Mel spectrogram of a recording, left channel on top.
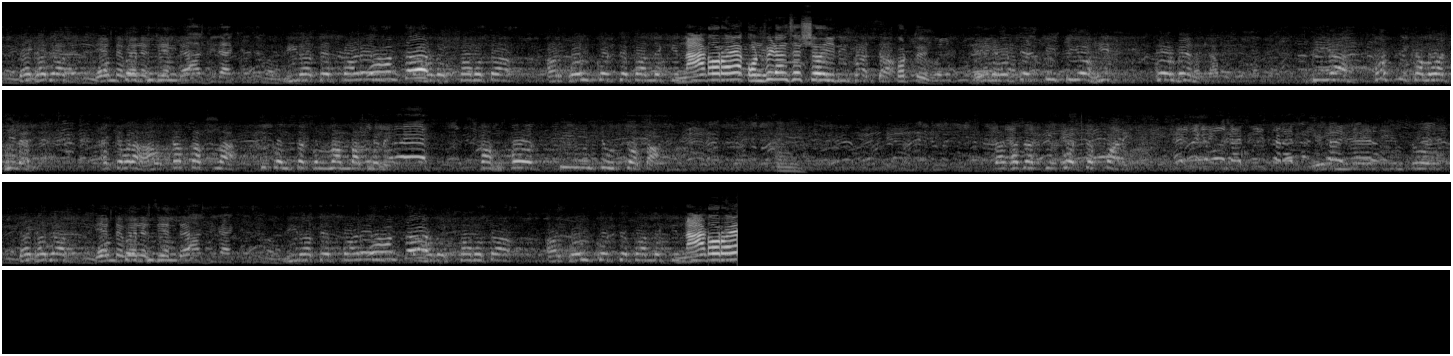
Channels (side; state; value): right; drops out; at 7.4 s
